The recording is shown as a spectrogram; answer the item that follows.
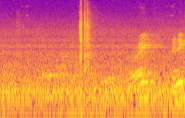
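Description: A single sharp click about a second in, followed near the end by a short voice sound, without words.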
